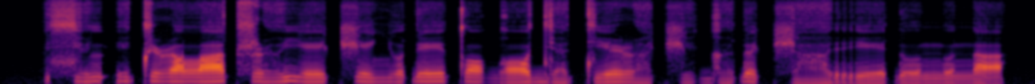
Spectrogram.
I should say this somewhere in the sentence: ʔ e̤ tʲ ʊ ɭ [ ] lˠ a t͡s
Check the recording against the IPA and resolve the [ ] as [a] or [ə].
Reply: ə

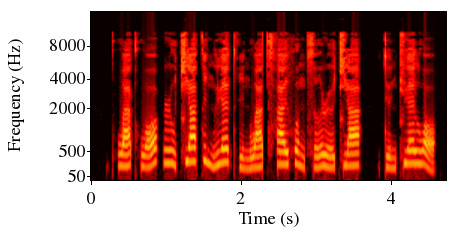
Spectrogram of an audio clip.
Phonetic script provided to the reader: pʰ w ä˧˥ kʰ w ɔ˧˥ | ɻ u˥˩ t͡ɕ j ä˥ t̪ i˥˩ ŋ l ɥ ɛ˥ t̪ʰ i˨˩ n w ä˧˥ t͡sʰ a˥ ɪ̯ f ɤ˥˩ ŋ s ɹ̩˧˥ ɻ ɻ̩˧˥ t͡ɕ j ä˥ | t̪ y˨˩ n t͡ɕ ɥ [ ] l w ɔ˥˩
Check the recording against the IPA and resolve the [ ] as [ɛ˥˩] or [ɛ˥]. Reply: ɛ˥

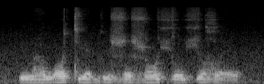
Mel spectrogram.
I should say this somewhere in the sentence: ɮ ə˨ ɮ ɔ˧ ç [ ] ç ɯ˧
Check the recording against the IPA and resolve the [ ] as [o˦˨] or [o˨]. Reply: o˨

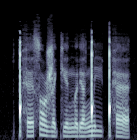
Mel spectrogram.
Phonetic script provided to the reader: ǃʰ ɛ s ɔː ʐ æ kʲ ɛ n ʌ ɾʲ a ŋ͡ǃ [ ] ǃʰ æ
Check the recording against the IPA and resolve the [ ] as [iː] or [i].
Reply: iː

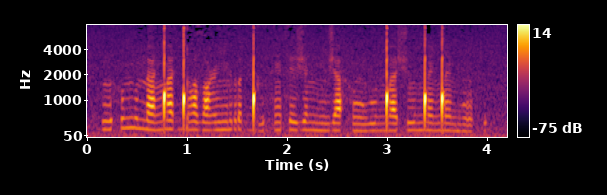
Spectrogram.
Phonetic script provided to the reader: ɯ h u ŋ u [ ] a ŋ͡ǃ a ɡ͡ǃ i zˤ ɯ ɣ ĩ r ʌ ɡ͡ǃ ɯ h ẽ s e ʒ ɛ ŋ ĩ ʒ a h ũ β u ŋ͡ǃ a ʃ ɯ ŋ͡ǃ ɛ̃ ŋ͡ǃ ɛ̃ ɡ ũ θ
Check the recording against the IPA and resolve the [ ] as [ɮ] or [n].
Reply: n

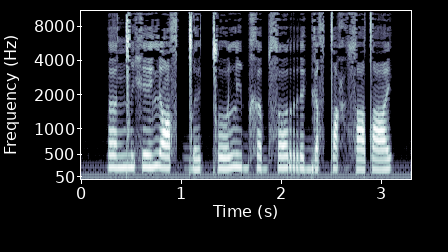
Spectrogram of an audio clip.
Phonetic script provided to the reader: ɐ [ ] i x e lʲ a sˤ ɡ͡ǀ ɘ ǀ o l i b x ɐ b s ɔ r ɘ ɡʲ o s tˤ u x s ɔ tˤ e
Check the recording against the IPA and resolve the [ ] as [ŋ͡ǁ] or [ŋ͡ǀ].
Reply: ŋ͡ǀ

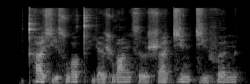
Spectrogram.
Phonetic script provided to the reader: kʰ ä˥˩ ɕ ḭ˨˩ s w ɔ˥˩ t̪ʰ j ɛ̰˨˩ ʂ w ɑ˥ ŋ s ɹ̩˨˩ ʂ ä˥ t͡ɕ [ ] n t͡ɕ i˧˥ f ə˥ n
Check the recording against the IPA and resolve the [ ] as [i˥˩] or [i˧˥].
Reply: i˥˩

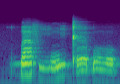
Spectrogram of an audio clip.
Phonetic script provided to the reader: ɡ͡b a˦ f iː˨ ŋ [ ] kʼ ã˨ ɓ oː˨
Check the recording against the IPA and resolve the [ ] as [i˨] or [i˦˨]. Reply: i˦˨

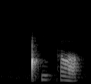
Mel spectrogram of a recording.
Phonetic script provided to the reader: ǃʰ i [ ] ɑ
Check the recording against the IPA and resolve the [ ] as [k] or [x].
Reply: k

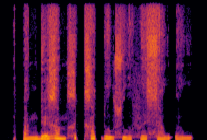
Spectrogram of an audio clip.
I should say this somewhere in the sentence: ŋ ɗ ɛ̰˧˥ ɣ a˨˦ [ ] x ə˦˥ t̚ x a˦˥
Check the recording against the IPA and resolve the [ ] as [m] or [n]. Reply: m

